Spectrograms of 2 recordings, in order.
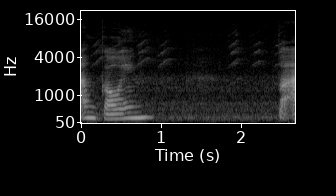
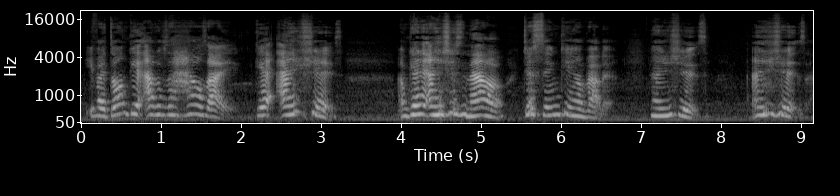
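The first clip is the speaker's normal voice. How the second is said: worked up, louder and higher; growing anxiety; 4 semitones higher, 6 dB louder than usual. Acted. Anxious speaker confessing they must get out of the house, agitated. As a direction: let the panic push the voice up. Monologue, working up anxiety about being indoors.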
